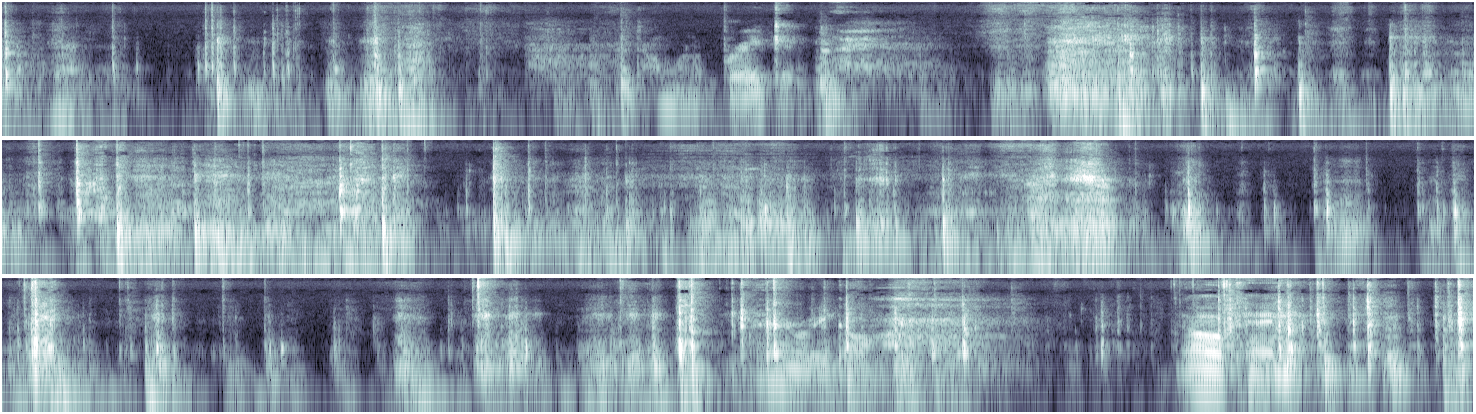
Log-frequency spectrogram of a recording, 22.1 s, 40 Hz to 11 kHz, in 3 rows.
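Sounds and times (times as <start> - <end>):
plastic case scraping: 0.0 - 3.4, 4.9 - 22.0
sharp plastic clicks and knocks: 13.2 - 22.0.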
